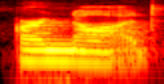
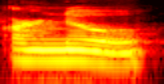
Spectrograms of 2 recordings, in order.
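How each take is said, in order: First: The name ends with a D sound. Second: The name ends without a D sound. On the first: The speaker calls it wrong. "not Arnaud" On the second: The speaker calls it right. "We don't pronounce the D in our name, so it sounds like Arnaud"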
